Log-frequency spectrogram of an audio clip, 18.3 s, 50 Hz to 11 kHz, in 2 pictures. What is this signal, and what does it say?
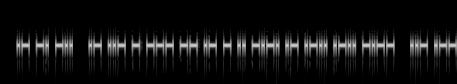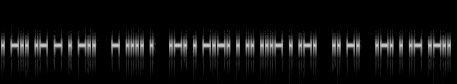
Morse code, heard as a keyed tone, about 25 wpm, 600 Hz. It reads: AND AUTOMATICALLY UPDATED THE RECEIVER IN REAL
